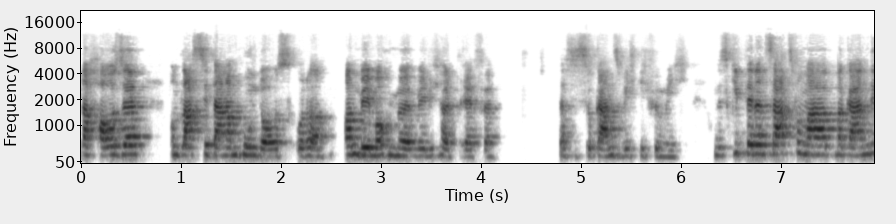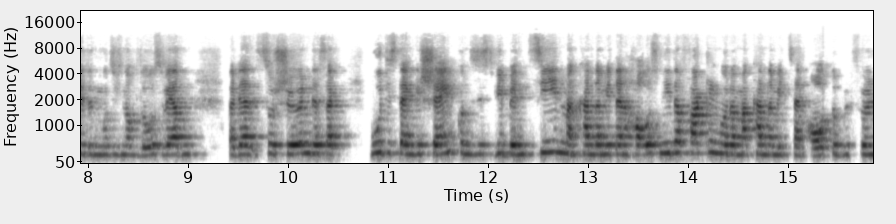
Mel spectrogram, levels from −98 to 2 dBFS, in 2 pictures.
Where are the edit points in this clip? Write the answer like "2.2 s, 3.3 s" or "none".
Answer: none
